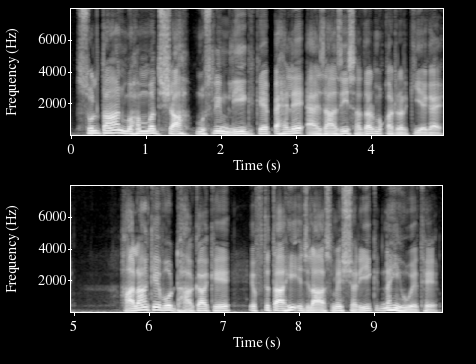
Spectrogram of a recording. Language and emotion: Urdu, neutral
